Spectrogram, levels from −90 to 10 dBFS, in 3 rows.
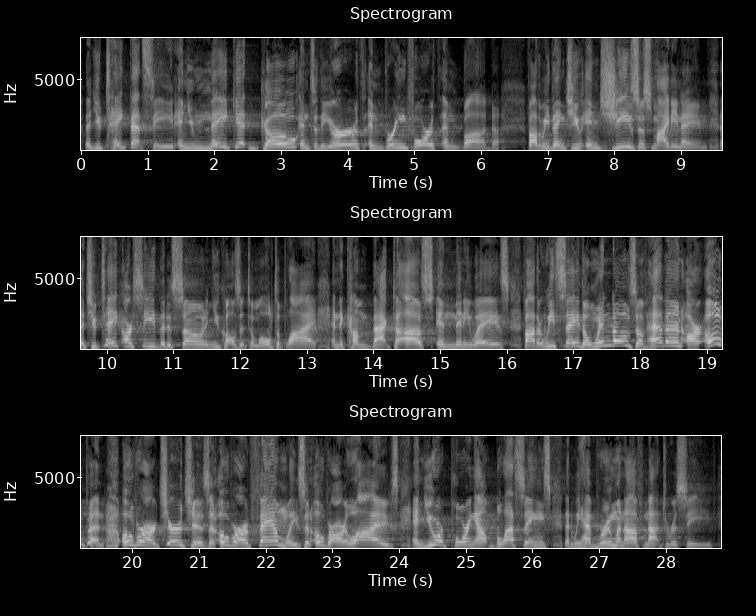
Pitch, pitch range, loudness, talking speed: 215 Hz, 185-240 Hz, -23 LUFS, 175 wpm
